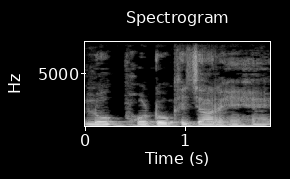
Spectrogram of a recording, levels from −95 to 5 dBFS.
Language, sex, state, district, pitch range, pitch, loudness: Hindi, male, Bihar, Jahanabad, 115-120 Hz, 120 Hz, -20 LUFS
